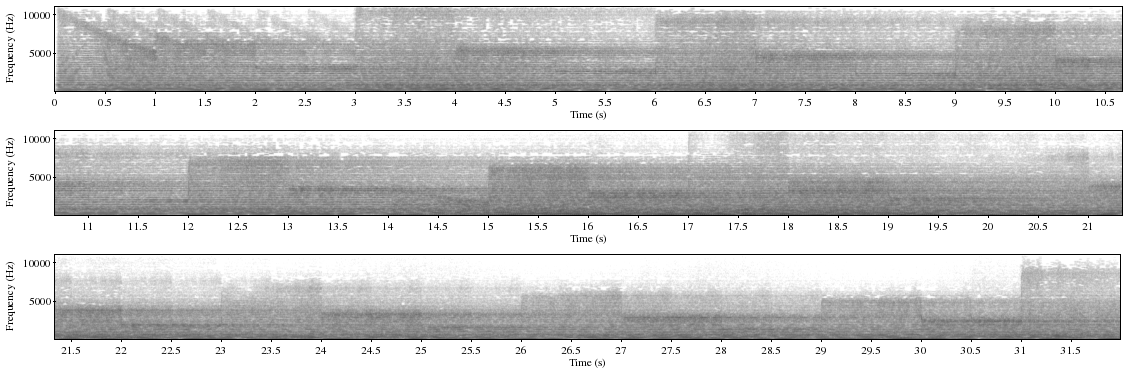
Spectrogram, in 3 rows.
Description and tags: Electric orchestra 2
Recorded using soft synths and effects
